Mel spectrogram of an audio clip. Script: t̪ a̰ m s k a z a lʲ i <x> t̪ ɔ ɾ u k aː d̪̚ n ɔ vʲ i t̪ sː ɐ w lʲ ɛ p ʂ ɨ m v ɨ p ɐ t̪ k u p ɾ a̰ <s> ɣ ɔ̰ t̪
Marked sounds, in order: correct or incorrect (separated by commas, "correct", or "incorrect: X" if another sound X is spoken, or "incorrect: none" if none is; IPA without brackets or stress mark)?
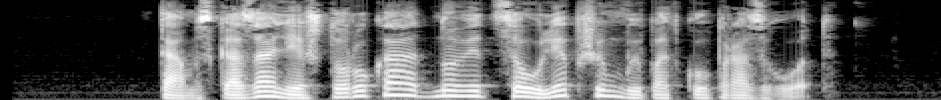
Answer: incorrect: ʂ, incorrect: z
